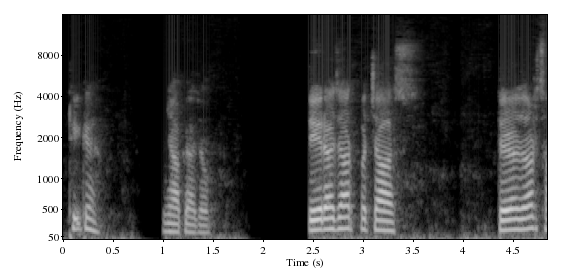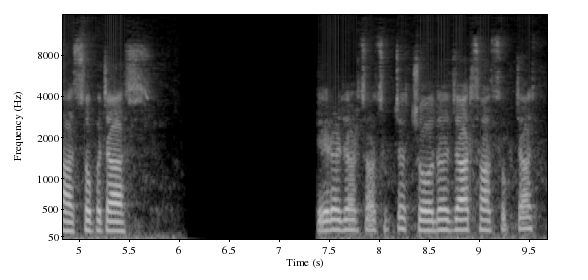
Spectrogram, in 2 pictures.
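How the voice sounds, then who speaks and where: A man's voice: fairly high pitch, fairly even intonation, unhurried, vocal fry, long pauses, darkish tone. A man teaching an accounting lesson, reading sums aloud and asking and answering his own questions. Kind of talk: screen-recorded lesson.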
